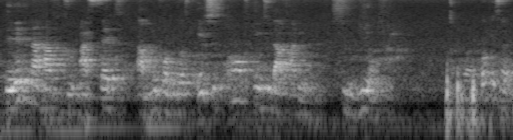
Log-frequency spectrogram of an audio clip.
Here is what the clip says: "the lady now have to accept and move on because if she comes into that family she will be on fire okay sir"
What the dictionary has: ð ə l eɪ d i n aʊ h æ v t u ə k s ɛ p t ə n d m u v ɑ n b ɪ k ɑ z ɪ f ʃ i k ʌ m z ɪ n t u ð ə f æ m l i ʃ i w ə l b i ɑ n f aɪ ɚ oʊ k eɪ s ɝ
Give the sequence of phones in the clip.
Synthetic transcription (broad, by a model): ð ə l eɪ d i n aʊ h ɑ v t u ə s ɛ t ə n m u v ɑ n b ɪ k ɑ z ɪ f ʃ i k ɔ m ɪ n t u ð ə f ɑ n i ʃ i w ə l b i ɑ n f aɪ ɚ oʊ k eɪ s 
